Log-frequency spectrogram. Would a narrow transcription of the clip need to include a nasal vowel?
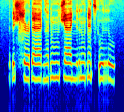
yes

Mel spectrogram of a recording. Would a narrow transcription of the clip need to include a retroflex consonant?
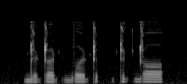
yes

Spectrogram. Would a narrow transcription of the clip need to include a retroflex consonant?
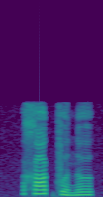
no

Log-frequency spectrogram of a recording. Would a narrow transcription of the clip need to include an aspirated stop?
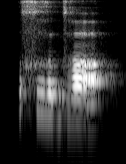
no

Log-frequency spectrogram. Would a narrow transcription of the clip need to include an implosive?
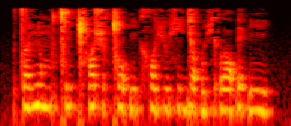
no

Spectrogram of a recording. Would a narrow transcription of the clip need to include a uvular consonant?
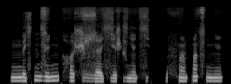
no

